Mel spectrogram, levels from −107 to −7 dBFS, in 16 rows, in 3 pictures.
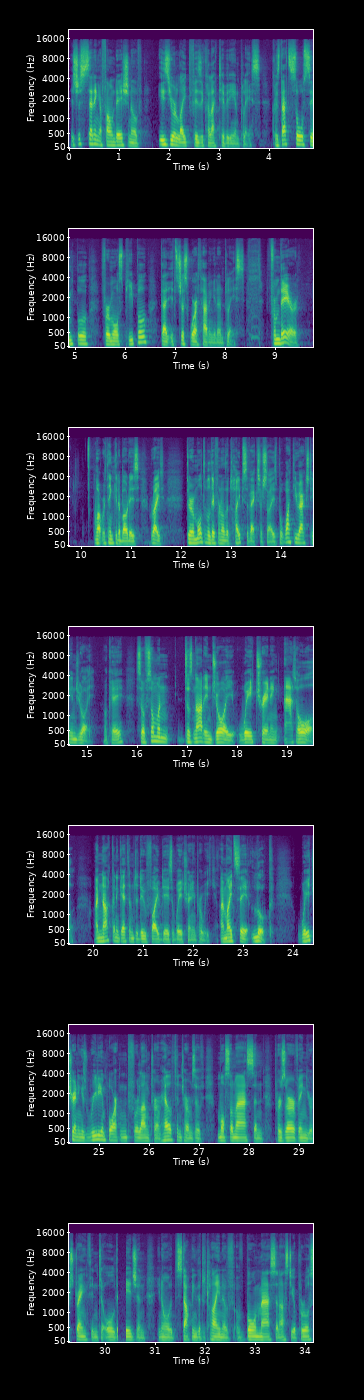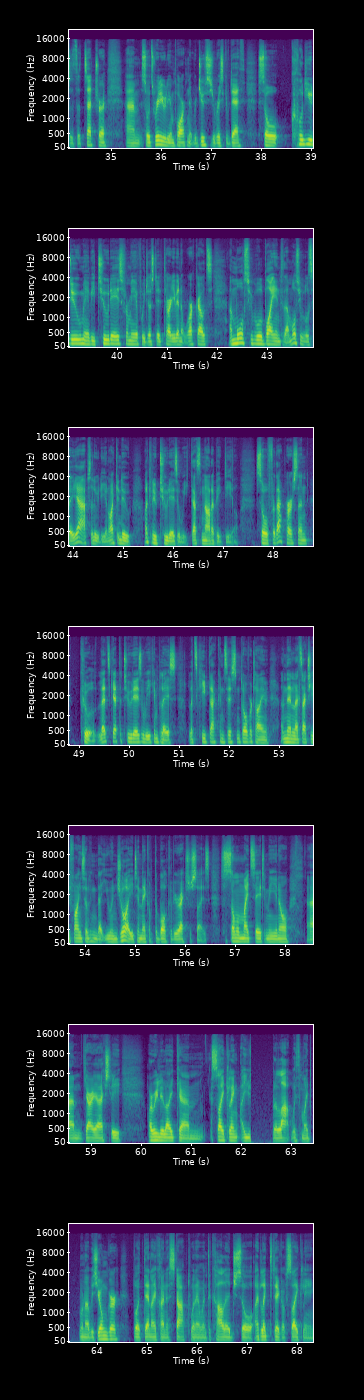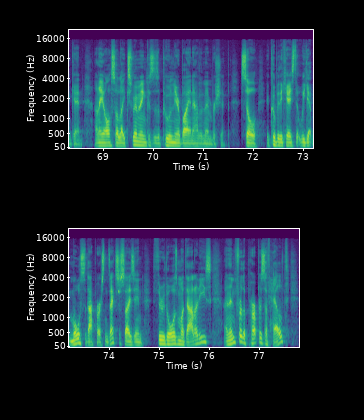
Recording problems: audio cutting out; at 30 s, at 1:02 and at 1:03

